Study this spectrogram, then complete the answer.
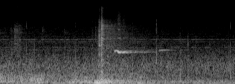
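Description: A heavy door swings open with a thud.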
